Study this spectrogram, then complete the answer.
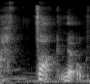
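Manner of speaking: breathy, near-whispered recoil; a soft, horrified no; disgusted refusal. Real, not acted. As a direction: shudder away from the idea. Recoiling from a consciousness upload.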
